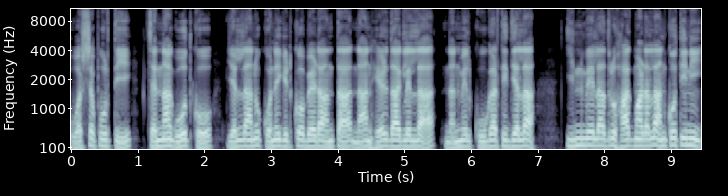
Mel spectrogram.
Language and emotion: Kannada, disgusted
